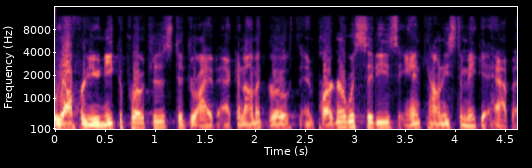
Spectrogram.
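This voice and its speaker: Over a quiet background, a man talks at a very fast pace with ordinary pitch variation in a dry, close sound with no echo. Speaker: economic development business recruiter, public commenter. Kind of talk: public comment at city council meeting, prepared statement. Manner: loud; formal, read from prepared text.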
